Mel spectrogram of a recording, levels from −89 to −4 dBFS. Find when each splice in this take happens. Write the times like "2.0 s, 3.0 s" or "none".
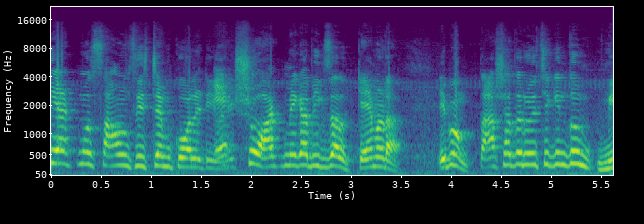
1.6 s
